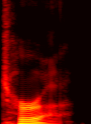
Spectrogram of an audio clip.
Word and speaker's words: Turah: Unfortunately, Captain, Siobhan's body was found in a culvert by a county road worker at the Tura, I believe it's pronounced Tura, T-U-R-A-H exit from Interstate 90.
